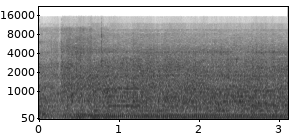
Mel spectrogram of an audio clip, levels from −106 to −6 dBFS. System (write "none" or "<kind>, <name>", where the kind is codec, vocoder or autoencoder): codec, SNAC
